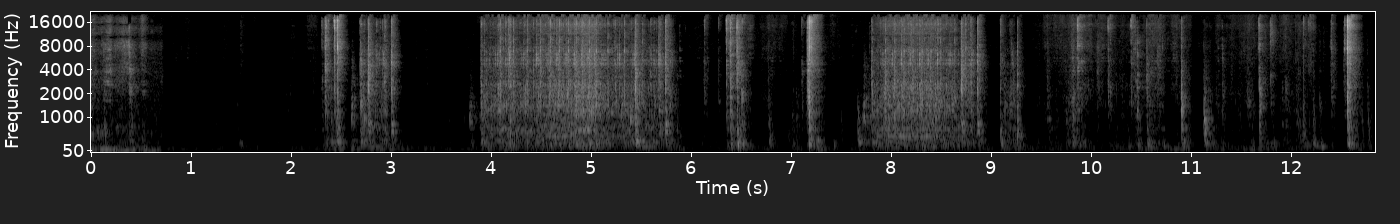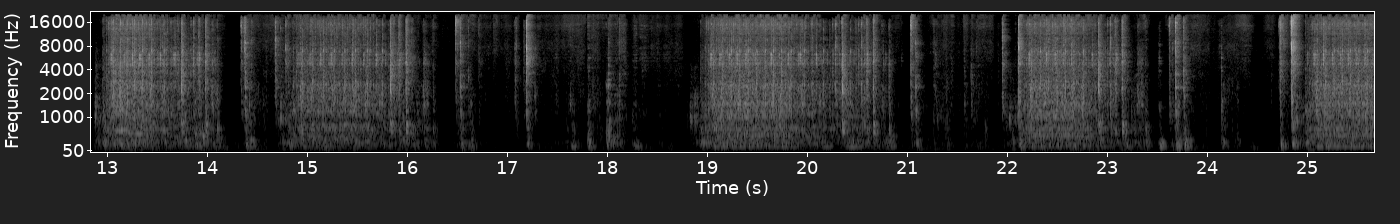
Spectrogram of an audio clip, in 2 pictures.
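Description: A sewing machine stitches a box-and-X pattern on a tote bag strap in short bursts of rapid, even needle clatter separated by brief pauses, close and clear with no talk.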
